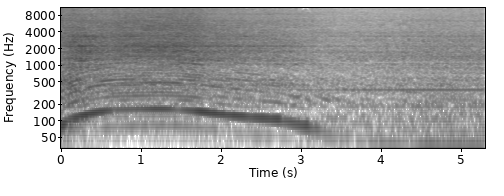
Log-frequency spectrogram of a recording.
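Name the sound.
car engine revving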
